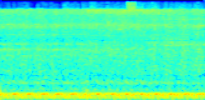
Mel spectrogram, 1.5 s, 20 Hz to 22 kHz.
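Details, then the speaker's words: 2015 FA20 donor engine in 2013 Subaru BRZ, first start after swap, engine shaking, knocking heard: regular pulsing stumble several times a second over a loud steady drone; misfire traced to an unseated fuel injector on the fuel rail. "I don't know just seems like it's shaking a lot it does seem like it's shaking a lot doesn't"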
